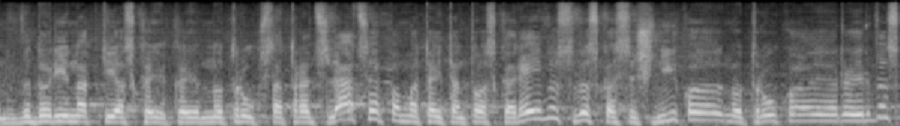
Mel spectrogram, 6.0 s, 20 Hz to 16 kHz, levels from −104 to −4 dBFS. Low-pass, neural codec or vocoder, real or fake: 14.4 kHz; vocoder, 44.1 kHz, 128 mel bands, Pupu-Vocoder; fake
